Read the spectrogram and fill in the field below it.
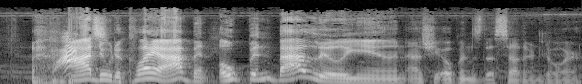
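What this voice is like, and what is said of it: Put-on Southern US accent. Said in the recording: “It's one of those talking doors. Because it's southern. ... he's the one who did the accent.”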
